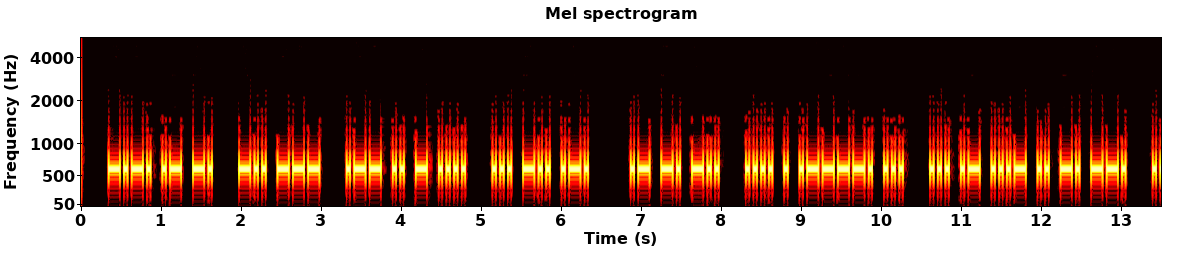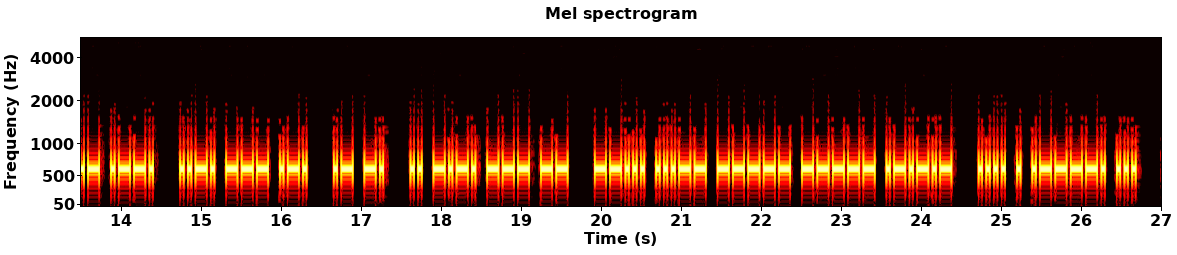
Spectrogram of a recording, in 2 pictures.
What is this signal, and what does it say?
Morse code, heard as a keyed tone, about 25 wpm, 600 Hz. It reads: CAN DO WITH SDR AND HE'S SAVING UP FOR AN ICOM 7300. HE'S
